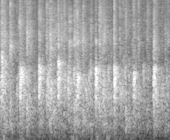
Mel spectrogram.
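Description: An audience breaks into a round of applause as a guest is invited out for a conversation, a dense, steady wash of many hands clapping with small rhythmic surges, holding at an even level throughout with no voices.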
